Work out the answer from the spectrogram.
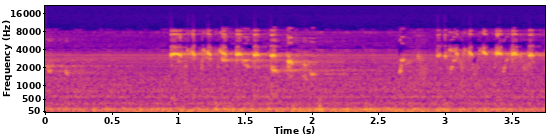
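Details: Paired eagles at a Hornby Island nest cam in January, both calling and alerting over their territory: a quick series of piercing, squeaky notes falling in pitch, then a second chittering run, with constant low wind-like rumble beneath.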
